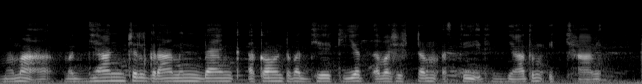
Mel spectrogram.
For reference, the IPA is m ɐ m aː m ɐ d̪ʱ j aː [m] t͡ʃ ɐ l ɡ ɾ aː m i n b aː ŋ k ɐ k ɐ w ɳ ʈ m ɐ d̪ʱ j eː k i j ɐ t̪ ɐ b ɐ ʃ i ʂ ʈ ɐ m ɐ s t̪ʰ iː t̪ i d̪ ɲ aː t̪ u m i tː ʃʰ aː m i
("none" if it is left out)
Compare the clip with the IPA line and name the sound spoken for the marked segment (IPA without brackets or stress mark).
ɲ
